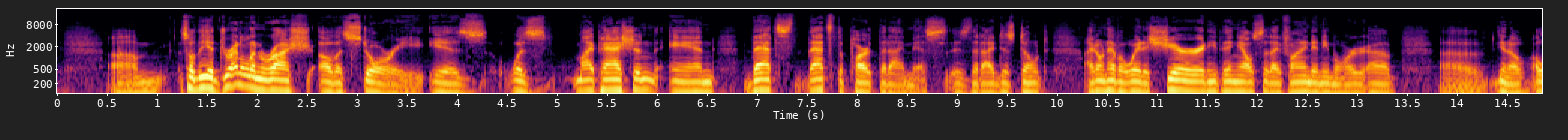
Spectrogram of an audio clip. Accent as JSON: {"language": "English", "town": "Minneapolis", "region": "Minnesota", "country": "United States", "tie": "born or raised there", "said": "I grew up in Minneapolis, okay. You know, Minneapolis Southwest, right over by Lake Harriet."}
